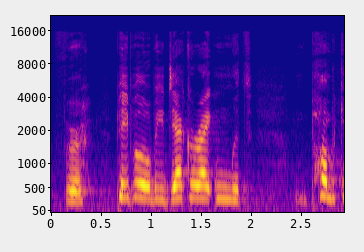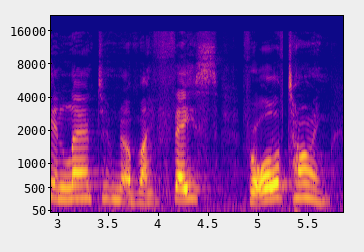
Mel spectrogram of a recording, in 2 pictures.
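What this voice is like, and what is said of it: Weak put-on Irish accent. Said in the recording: “Jack was Irish. And while my Irish accent isn't very good”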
